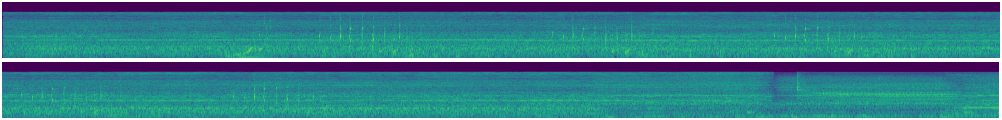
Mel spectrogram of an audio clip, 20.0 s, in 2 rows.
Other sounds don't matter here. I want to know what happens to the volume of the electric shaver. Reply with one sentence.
The volume of the electric shaver goes up.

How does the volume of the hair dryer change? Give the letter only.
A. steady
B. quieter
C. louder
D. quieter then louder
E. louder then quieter
A.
